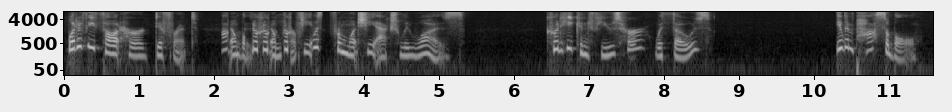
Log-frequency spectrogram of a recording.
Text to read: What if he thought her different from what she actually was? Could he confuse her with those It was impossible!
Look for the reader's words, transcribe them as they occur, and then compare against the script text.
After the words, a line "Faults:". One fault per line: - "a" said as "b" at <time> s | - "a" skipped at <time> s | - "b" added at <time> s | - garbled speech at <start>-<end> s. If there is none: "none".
What if he thought her different [garbled] from what she actually was? Could he confuse her with those It impossible!
Faults:
- garbled speech at 2.1-3.4 s
- "was" skipped at 10.4 s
